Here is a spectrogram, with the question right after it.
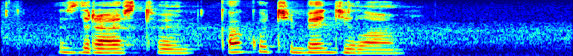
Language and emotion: Russian, neutral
